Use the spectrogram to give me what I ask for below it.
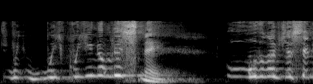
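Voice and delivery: high, incredulous angel voice; high-pitched frustrated angel asking if he listened; exasperated Gabriel. Retold or imitated. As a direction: play Gabriel baffled he wasn't heard. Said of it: "Gabriel was like".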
